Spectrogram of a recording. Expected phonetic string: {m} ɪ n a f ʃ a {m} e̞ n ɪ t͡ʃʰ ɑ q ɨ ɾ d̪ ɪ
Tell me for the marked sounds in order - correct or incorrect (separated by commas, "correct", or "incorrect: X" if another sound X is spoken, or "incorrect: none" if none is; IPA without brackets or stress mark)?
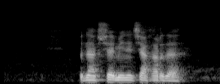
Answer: incorrect: b, correct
